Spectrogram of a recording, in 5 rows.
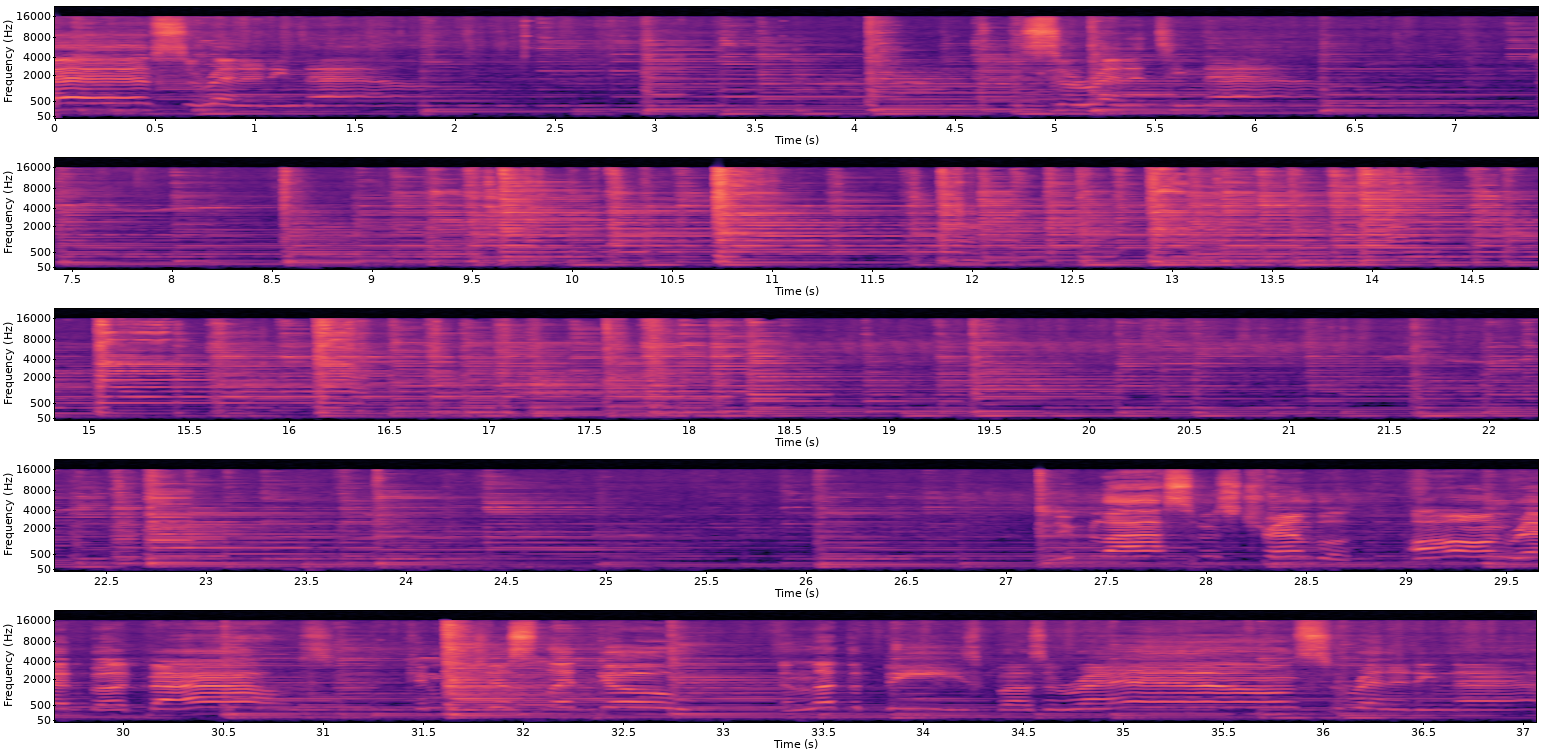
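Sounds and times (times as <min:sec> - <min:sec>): acoustic guitar strumming: 0:00.0 - 0:37.0.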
